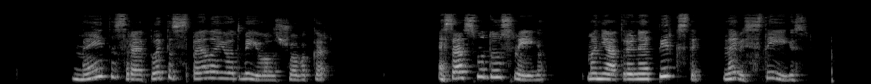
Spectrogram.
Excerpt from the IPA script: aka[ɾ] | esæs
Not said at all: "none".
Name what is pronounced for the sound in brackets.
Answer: ɾ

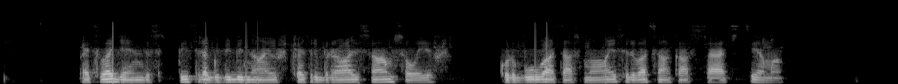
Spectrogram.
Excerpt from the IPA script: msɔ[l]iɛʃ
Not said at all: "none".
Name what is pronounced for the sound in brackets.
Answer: l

